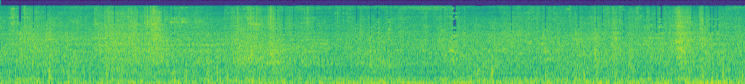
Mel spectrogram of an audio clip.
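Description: Train rolling past: a steady, loud low rumble of railroad cars with scattered clicks from the wheels on the rails.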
